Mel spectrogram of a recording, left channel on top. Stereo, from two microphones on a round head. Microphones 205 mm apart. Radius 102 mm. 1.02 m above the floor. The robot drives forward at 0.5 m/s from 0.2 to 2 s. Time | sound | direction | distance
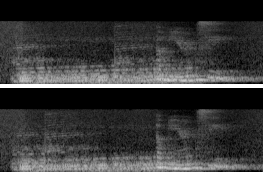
1.6 | a woman speaking | 15° right (ahead or behind) | 2 m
